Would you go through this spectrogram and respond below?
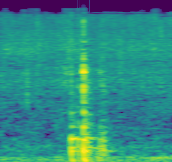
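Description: Diced pancetta and crumbled sausage dropped into hot oil and butter, a sudden loud sizzle burst as the meat hits the pan over a low, steady frying hiss.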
